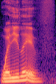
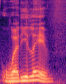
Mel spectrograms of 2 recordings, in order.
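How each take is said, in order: No difference in how they are said.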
